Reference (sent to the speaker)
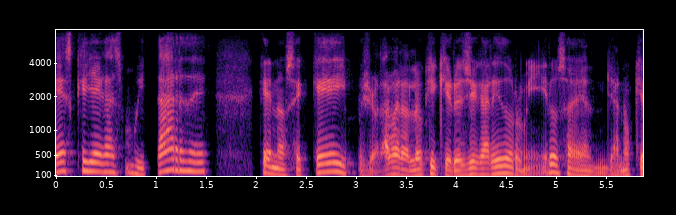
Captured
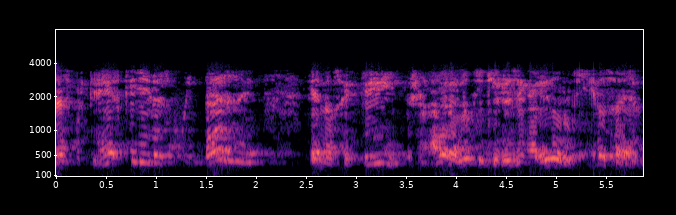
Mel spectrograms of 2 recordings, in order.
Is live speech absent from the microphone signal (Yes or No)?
Yes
